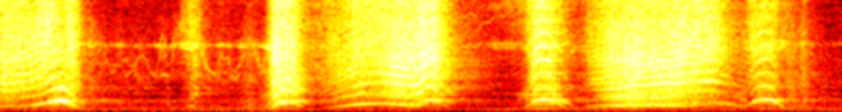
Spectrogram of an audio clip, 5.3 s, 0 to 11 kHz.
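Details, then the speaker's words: Quadcopter with Aokfly RV2306 2400kv motors on 4S, running tune from previous 2205 2500kv motors: motors whine in short throttle bursts with wavering, warbling pitch; oscillation, likely D-term from unsuited tune. "so it sounds like I'm having quite a bit of oscillation I'm just using the same tune that I had on the 2005 motors so the teens certainly not optimal"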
